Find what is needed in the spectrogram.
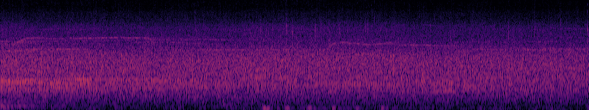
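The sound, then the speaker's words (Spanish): Audience applause for the Venezuelan musicians of a symphony orchestra at a live concert: a dense, even wash of many hands clapping, steady and sustained for the whole stretch without a break. “Yo quiero que me le den un aplauso a estos músicos venezolanos que componen esta orquesta sinfónica.”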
